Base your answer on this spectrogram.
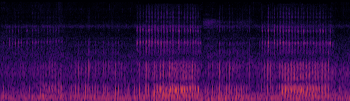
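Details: Relaxed domestic cat purring, a continuous rasping rumble pulsing in quick regular cycles, with louder swells around the second and fourth seconds.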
